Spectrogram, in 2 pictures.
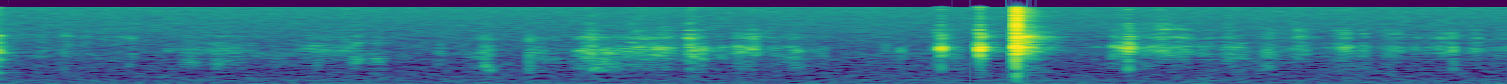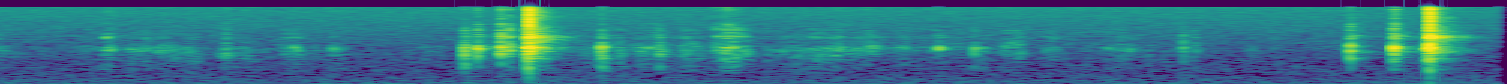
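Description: Handheld heart-shaped paper punch squeezed through red cardstock three times, each punch a short cluster of sharp clicks, about three seconds apart, with paper rustling between.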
